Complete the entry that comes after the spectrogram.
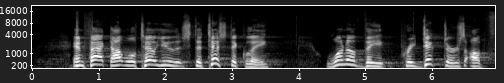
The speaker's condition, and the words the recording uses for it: None; typical speech.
